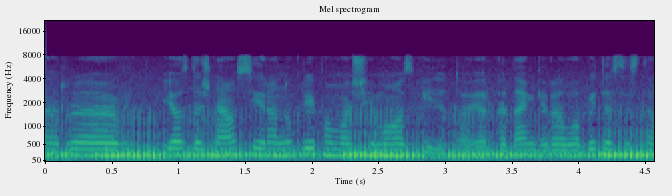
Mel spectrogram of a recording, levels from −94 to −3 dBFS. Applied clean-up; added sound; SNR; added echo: none; Purr; -5 dB; none.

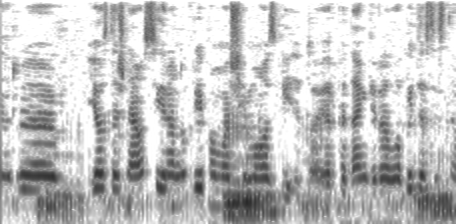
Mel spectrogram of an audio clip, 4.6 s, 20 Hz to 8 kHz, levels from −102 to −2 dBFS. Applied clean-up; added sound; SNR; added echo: classical method Wiener filter.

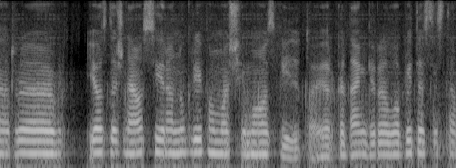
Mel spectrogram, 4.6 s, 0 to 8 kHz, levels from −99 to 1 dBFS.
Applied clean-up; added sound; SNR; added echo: neural separator model SepFormer DNS4.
